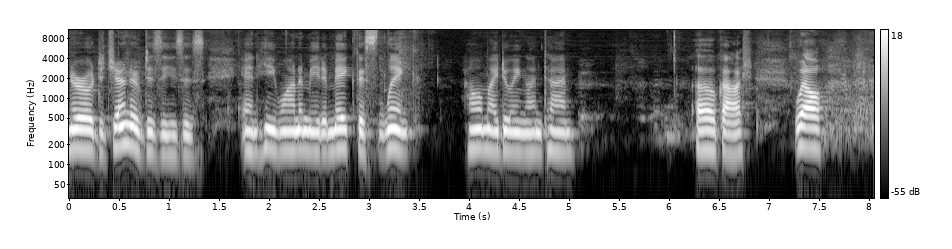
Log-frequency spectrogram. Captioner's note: audience laughs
